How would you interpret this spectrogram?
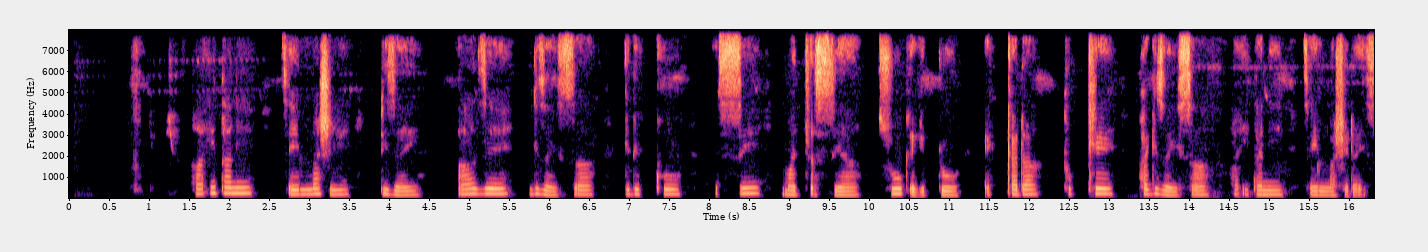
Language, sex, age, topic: Gamo, female, 25-35, government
